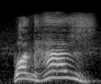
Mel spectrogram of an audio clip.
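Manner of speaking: Donald bursting out. A narrator's reading. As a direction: blurt it eagerly. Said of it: "burst out Donald".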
